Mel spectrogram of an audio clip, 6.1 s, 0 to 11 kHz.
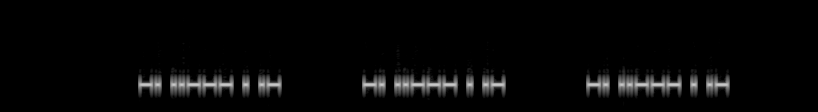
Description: Morse code, heard as a keyed tone, about 40 wpm, 700 Hz. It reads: N2EA N2EA N2EA
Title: USA Call Signs - 4 Characters - Repeated 3x - 40wpm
